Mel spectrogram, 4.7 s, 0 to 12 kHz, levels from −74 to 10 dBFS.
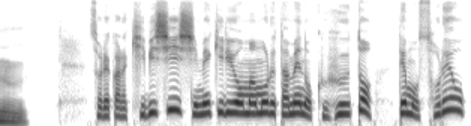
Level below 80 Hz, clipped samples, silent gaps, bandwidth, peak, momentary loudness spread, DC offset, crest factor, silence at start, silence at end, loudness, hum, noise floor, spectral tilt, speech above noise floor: -48 dBFS; under 0.1%; none; 12 kHz; -2 dBFS; 9 LU; under 0.1%; 16 dB; 0 s; 0.05 s; -16 LUFS; none; -53 dBFS; -4.5 dB/octave; 37 dB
